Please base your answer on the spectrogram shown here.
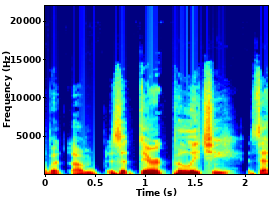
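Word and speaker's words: Derek Pellicci: is um correct me if I say his name wrong but um is it Derek pelich is that how you say his name that's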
